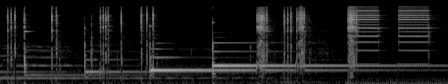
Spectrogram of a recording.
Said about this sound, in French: Alors là, 5h30, le réveil qui sonne, on se lève.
